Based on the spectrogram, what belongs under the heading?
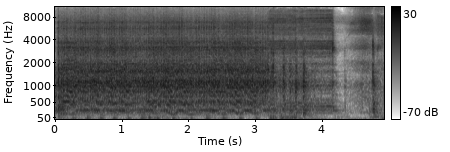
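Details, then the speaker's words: Customer's Oliver 550 tractor, fuel had been off, points suspected bad: sluggish uneven cranking about three turns a second that sags and stops; nearly dead battery can't spin it fast enough. "Again, they were not very good. Battery's about dead."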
